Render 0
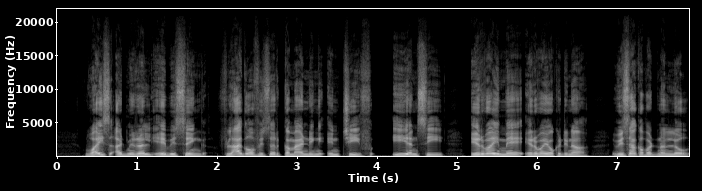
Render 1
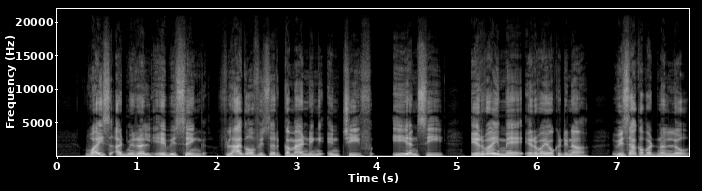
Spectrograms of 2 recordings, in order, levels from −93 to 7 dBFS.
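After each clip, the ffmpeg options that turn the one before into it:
-af "equalizer=f=280:w=0.97:g=-5.5,volume=4.5dB"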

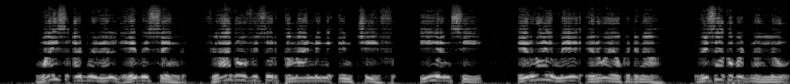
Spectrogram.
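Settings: -af "aecho=1:1:3:0.88,asoftclip=type=tanh:threshold=-11dB,afftfilt=real='re*eq(mod(floor(b*sr/1024/420),2),0)':imag='im*eq(mod(floor(b*sr/1024/420),2),0)':win_size=1024:overlap=0.75,volume=2.5dB"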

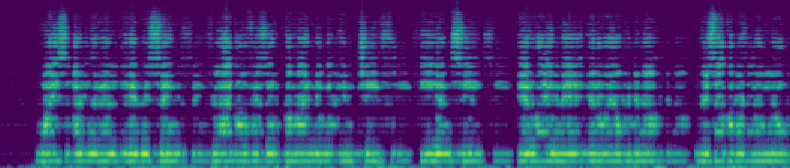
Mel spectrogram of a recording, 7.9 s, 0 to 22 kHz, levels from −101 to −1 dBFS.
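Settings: -filter_complex "[0:a]asplit=2[a][b];[b]adelay=314.9,volume=-13dB,highshelf=f=4k:g=-7.08[c];[a][c]amix=inputs=2:normalize=0,afftfilt=real='hypot(re,im)*cos(PI*b)':imag='0':win_size=1024:overlap=0.75,afftdn=nr=22:nf=-39,volume=6.5dB"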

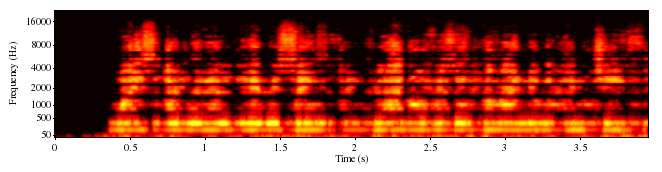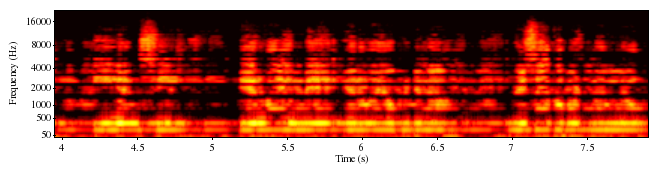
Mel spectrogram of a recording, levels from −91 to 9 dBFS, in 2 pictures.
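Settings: -af "aecho=1:1:1154|2308:0.0794|0.0143"

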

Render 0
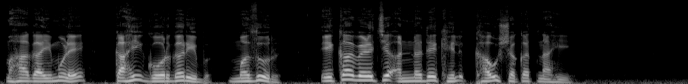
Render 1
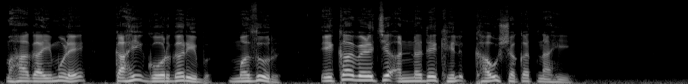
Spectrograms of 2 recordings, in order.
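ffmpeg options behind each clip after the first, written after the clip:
-af "equalizer=f=630:w=1.6:g=-3.5"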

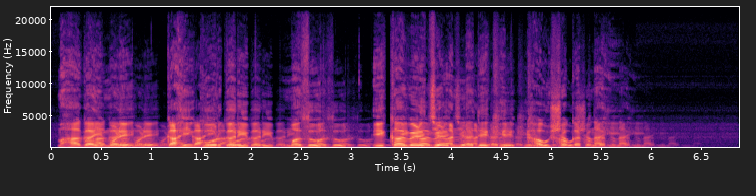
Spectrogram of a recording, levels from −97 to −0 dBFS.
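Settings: -filter_complex "[0:a]highpass=570,asplit=2[a][b];[b]adelay=247,lowpass=f=2.5k:p=1,volume=-4.5dB,asplit=2[c][d];[d]adelay=247,lowpass=f=2.5k:p=1,volume=0.28,asplit=2[e][f];[f]adelay=247,lowpass=f=2.5k:p=1,volume=0.28,asplit=2[g][h];[h]adelay=247,lowpass=f=2.5k:p=1,volume=0.28[i];[c][e][g][i]amix=inputs=4:normalize=0[j];[a][j]amix=inputs=2:normalize=0,volume=7dB"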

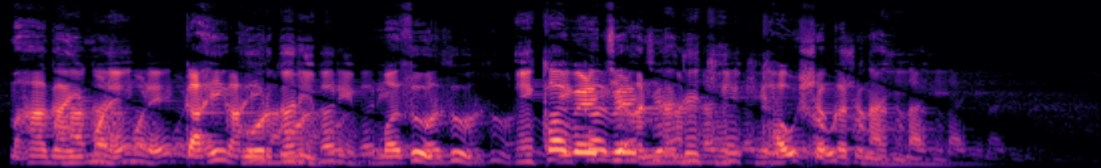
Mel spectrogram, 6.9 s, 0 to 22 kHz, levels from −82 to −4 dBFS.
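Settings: -filter_complex "[0:a]bandreject=f=155.1:t=h:w=4,bandreject=f=310.2:t=h:w=4,bandreject=f=465.3:t=h:w=4,bandreject=f=620.4:t=h:w=4,bandreject=f=775.5:t=h:w=4,bandreject=f=930.6:t=h:w=4,bandreject=f=1.0857k:t=h:w=4,bandreject=f=1.2408k:t=h:w=4,bandreject=f=1.3959k:t=h:w=4,bandreject=f=1.551k:t=h:w=4,bandreject=f=1.7061k:t=h:w=4,bandreject=f=1.8612k:t=h:w=4,bandreject=f=2.0163k:t=h:w=4,bandreject=f=2.1714k:t=h:w=4,bandreject=f=2.3265k:t=h:w=4,bandreject=f=2.4816k:t=h:w=4,bandreject=f=2.6367k:t=h:w=4,bandreject=f=2.7918k:t=h:w=4,bandreject=f=2.9469k:t=h:w=4,bandreject=f=3.102k:t=h:w=4,asplit=2[a][b];[b]afreqshift=-0.8[c];[a][c]amix=inputs=2:normalize=1"

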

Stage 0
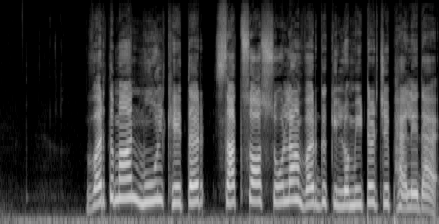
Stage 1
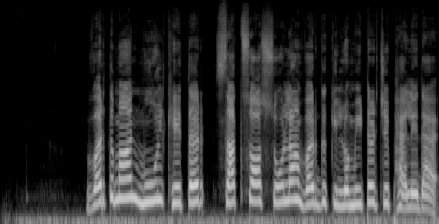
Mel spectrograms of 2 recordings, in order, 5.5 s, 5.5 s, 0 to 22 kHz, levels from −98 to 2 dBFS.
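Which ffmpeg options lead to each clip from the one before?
-af "agate=range=-33dB:threshold=-48dB:ratio=3:detection=peak,tiltshelf=f=1.3k:g=6.5,volume=-6.5dB"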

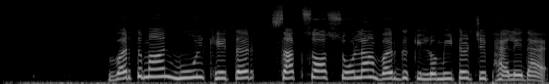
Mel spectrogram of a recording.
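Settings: -af "acompressor=threshold=-41dB:ratio=1.5,volume=4dB"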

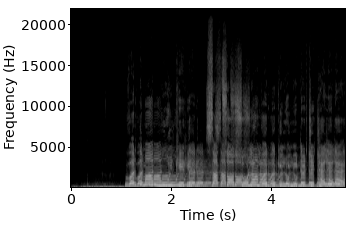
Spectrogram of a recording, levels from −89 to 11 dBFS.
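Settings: -filter_complex "[0:a]alimiter=limit=-20dB:level=0:latency=1:release=362,asplit=2[a][b];[b]adelay=164,lowpass=f=4.1k:p=1,volume=-3.5dB,asplit=2[c][d];[d]adelay=164,lowpass=f=4.1k:p=1,volume=0.36,asplit=2[e][f];[f]adelay=164,lowpass=f=4.1k:p=1,volume=0.36,asplit=2[g][h];[h]adelay=164,lowpass=f=4.1k:p=1,volume=0.36,asplit=2[i][j];[j]adelay=164,lowpass=f=4.1k:p=1,volume=0.36[k];[c][e][g][i][k]amix=inputs=5:normalize=0[l];[a][l]amix=inputs=2:normalize=0,volume=2dB"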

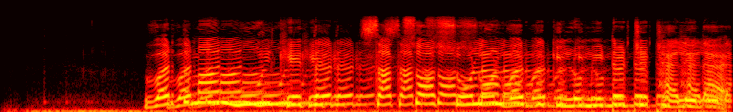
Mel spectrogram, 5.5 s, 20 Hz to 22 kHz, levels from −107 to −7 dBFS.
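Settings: -af "aresample=22050,aresample=44100,volume=-9dB"

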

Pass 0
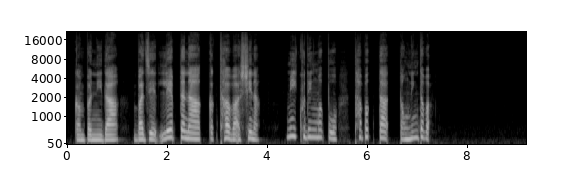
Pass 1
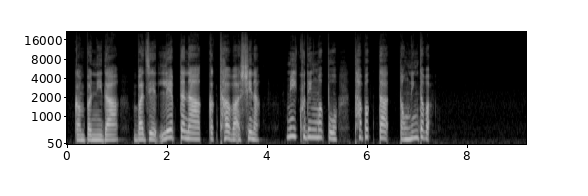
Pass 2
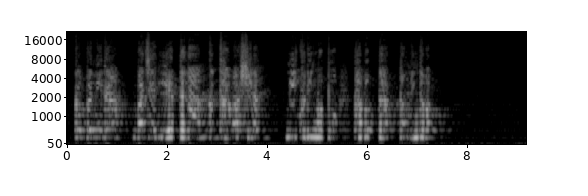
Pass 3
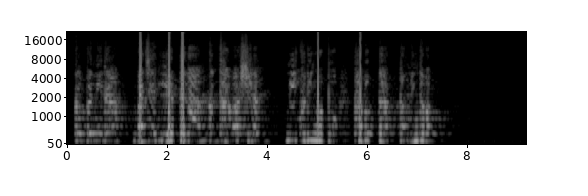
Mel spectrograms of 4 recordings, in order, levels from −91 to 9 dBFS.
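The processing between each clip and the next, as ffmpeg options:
-af "equalizer=f=1.8k:w=0.3:g=9.5,acompressor=threshold=-21dB:ratio=2"
-af "flanger=delay=9.8:depth=6.8:regen=-89:speed=1:shape=triangular,afftfilt=real='re*3.46*eq(mod(b,12),0)':imag='im*3.46*eq(mod(b,12),0)':win_size=2048:overlap=0.75,volume=-1dB"
-af "aeval=exprs='(mod(7.08*val(0)+1,2)-1)/7.08':c=same,lowshelf=f=140:g=-10.5,afreqshift=-120,volume=-4dB"

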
